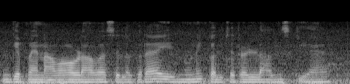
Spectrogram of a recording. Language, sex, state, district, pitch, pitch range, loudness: Hindi, male, Uttar Pradesh, Jalaun, 110 Hz, 110-115 Hz, -18 LUFS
